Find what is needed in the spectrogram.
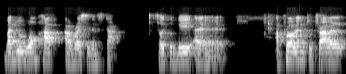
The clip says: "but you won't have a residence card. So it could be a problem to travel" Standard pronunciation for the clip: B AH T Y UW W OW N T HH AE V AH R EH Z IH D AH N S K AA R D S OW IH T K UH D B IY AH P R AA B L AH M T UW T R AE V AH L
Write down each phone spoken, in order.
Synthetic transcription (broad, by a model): B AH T Y UW W OW N T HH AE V AH R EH S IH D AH N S K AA R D S OW IH T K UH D B IY AH P R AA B L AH M T UW T R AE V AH L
